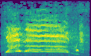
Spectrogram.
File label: Shouting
